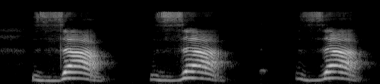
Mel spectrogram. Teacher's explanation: जा जो है ना, हुरूफ सुफेरिया है, ये एक विजिल आवाज रखने वाला, यानी इसमें सीटी की एक आवाज आएगी, इसको सख्त लेटर भी कहा गया है।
